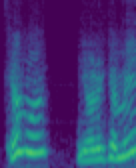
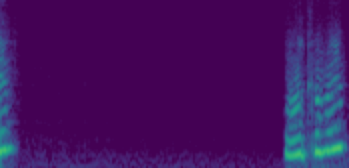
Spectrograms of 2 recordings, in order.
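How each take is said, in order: First: Talking to a cat. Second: Very high, rising pet-talk voice; talking to a cat. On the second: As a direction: coax the kitty sweetly. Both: Real, not acted. Coaxing cat into box.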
